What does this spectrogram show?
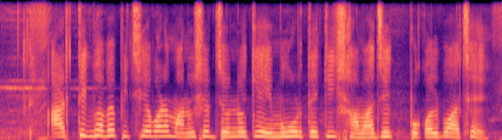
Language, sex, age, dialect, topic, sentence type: Bengali, female, 18-24, Standard Colloquial, banking, question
